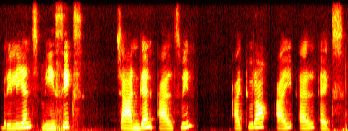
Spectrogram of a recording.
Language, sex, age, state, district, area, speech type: Telugu, female, 18-30, Telangana, Mahabubabad, rural, spontaneous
